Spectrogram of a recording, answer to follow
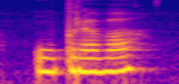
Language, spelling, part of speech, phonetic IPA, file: Czech, úprava, noun, [ˈuːprava], Cs-úprava.ogg
- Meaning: modification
